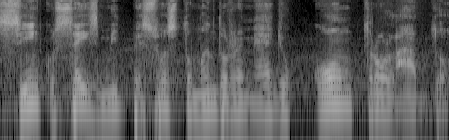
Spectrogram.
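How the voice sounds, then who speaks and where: Very slowly, a man speaks in a somewhat breathy voice. His intonation stays lively. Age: 70s. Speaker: doctor. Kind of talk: talk show discussion.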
